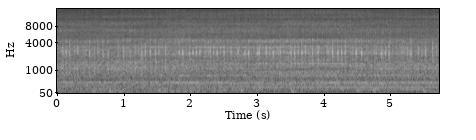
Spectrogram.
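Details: 2009 Toyota Vellfire 24Z (ANH25W), 2AZ-FE, 142,078 km: quick light metallic knock over steady idle; timing chain replacement didn't help, balance shaft and oil pump showed no visible fault, yet running without the balance shaft cured it, so balance shaft appears to be the cause.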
